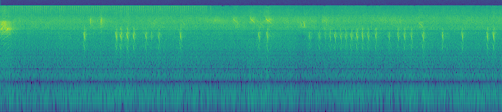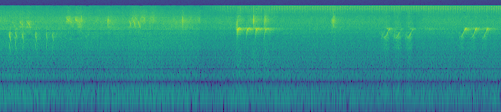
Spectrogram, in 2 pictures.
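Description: Forest ambience of several small birds chirping: short high notes and quick trill-like series, over a steady low background rumble. The loudest cluster of calls comes about three-quarters of the way through.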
